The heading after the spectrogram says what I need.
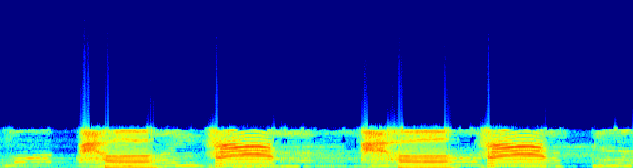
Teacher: ہا حلق کے درمیان والے حصے سے ادا ہوتا ہے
